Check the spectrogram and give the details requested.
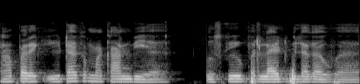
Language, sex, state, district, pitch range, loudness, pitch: Hindi, male, Jharkhand, Palamu, 120-130 Hz, -19 LUFS, 125 Hz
